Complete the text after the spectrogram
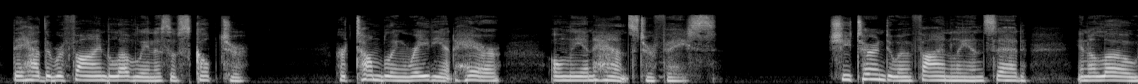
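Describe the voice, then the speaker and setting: A woman narrating an audiobook in measured, even storytelling. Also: on the low side, dry recording, clean studio sound. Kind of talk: scripted narration.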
